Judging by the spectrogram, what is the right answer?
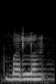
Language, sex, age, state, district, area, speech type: Bodo, female, 30-45, Assam, Kokrajhar, rural, read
